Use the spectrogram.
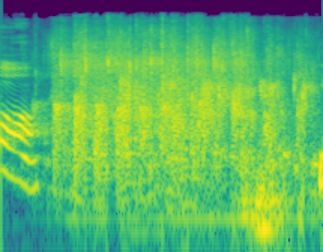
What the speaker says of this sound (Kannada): ನಿಮ್ಮ ಚಪ್ಪಾಳೆ ಬರಬೇಕು.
